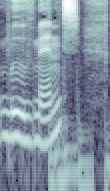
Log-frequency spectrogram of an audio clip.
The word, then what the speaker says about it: MVMT: My MVMT, it's pronounced movement.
